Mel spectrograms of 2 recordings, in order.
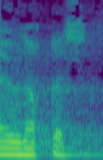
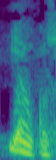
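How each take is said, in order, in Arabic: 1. يُنطق مع تضعيف الحرف الأوسط. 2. يُنطق على صيغة الثلاثي المجرد. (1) "وإذا ضعفناه قلنا ينقص" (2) "إذا قلنا الثلاثي متعدي بنفسه ينقص النصاب"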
